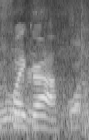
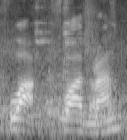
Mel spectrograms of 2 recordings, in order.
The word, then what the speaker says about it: foie gras: Who ordered foie gras?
